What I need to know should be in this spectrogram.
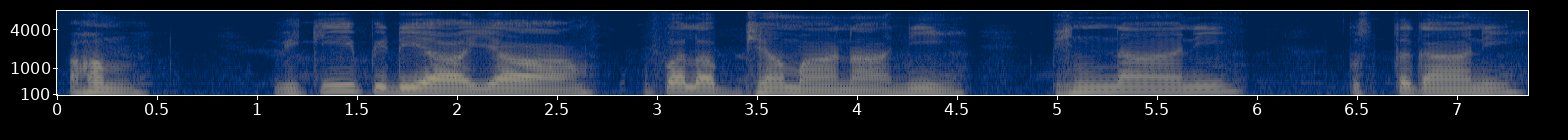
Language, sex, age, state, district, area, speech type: Sanskrit, male, 18-30, Maharashtra, Buldhana, urban, spontaneous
